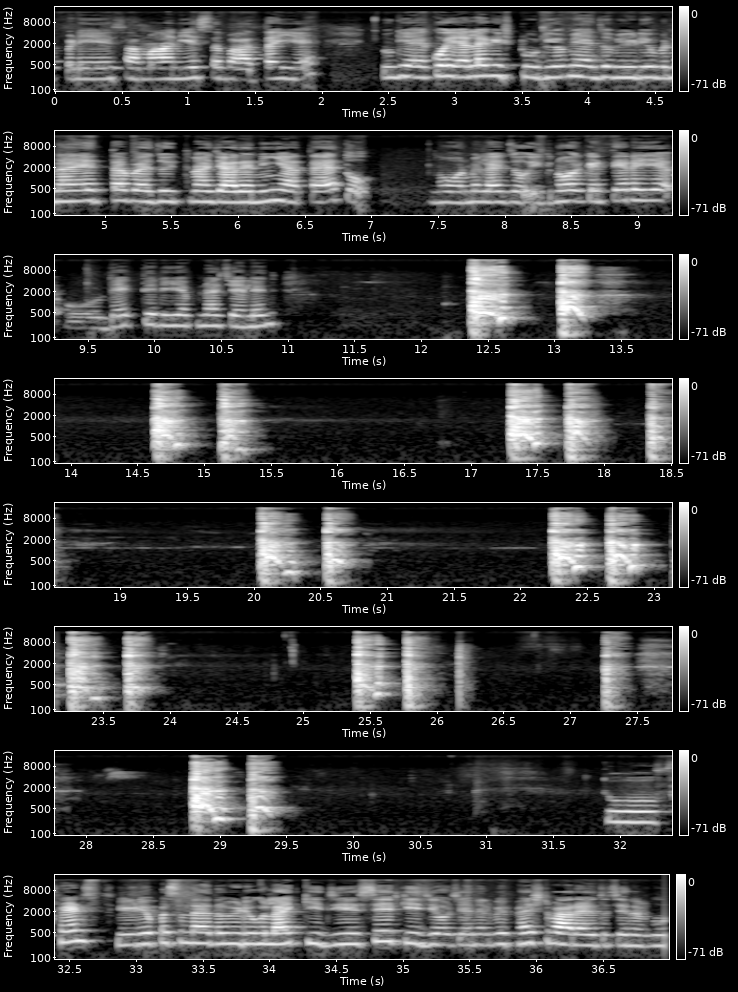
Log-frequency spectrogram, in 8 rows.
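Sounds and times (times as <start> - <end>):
woman coughing: 12.4 - 13.5, 14.7 - 15.5, 17.3 - 18.6, 20.1 - 20.9, 22.3 - 24.0, 25.4 - 26.1, 28.8 - 29.6.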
